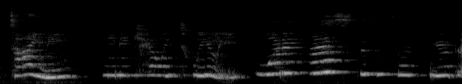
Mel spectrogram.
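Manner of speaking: high, delighted gushing over something cute. Real, not acted. Showing viewers the tiny Twilly, delighted high gushing. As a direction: coo over it like a tiny treasure.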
